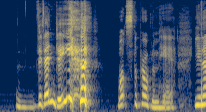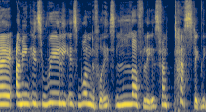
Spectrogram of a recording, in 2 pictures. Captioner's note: laughing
